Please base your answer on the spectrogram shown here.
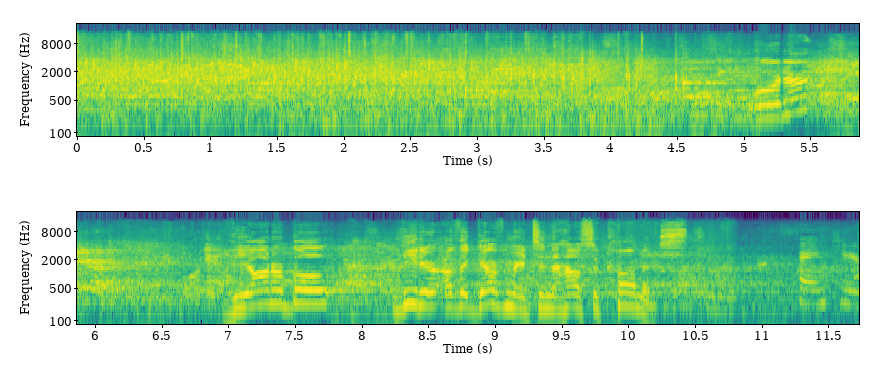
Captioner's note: some Applause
